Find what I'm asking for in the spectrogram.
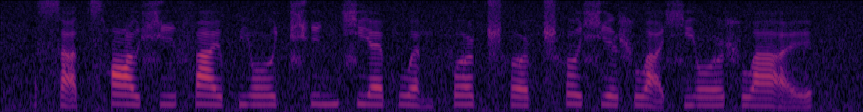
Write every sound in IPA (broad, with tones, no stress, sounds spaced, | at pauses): s ä̰˨˩ t͡sʰ ɑ˥˨ ʊ̯ ɕ i˨˦ f a˥˨ ɪ̯ p j o˨˦ ʊ̯ t͡ɕʰ i˨˦ ŋ ɕ j ɛ˨˦ p w ə̰˨˩ n f ɤ˦ ʈ͡ʂʰ ɤ˨˦ ʈ͡ʂʰ ɤ˦ ɕ i˨˦ ʂ w ä̰˨˩ ɕ j o˨˦ ʊ̯ ʂ w a̰˨˩ ɪ̯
